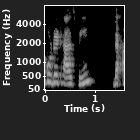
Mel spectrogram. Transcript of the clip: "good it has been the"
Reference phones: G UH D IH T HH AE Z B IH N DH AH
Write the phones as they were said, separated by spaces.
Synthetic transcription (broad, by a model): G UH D IH T HH AE Z B IH N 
